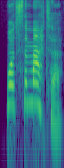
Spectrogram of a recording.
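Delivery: put-on a boy demanding the truth from his sister. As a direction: demand an answer sharply. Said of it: "Mark demanded".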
